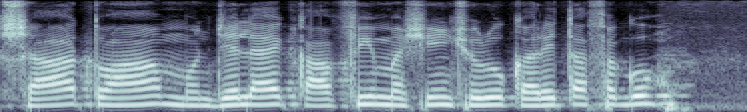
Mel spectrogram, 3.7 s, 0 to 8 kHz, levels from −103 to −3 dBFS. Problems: constant background noise, echo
